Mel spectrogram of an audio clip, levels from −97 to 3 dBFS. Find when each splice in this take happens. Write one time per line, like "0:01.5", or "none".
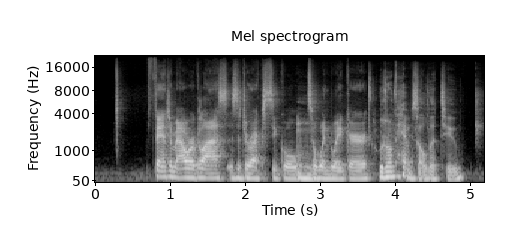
none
